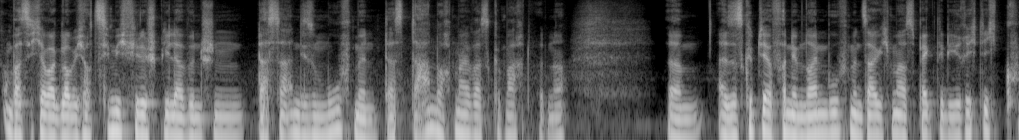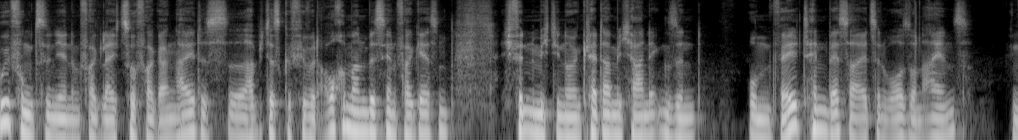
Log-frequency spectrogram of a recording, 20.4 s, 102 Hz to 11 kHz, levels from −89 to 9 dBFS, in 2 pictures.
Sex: male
